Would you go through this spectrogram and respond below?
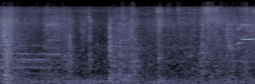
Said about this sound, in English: You can hear that it's starting to print.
